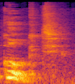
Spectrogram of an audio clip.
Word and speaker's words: cooked: Aunque realmente se escribe ed, la pronunciación en este caso no es nd. Ya veremos en otra clase la pronunciación de los pasados. En este caso, cooked. Tiene una pronunciación como si fuese una T.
